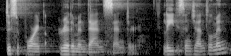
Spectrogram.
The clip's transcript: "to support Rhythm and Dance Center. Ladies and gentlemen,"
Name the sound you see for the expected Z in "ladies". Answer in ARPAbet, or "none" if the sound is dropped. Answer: S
